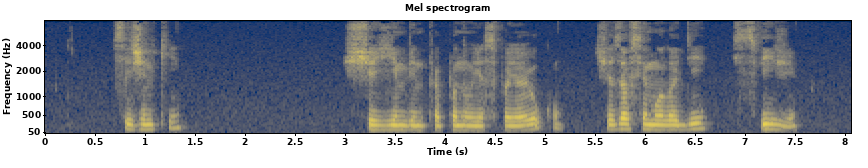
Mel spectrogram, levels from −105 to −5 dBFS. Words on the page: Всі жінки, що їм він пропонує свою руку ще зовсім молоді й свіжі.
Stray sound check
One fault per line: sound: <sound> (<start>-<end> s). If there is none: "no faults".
no faults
